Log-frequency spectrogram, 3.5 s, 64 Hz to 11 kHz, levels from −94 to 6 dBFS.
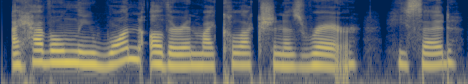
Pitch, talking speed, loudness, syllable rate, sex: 215 Hz, 205 wpm, -18 LUFS, 5.7 syllables/s, female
